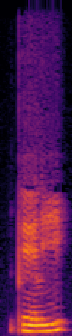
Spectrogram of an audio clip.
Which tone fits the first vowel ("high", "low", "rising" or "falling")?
low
